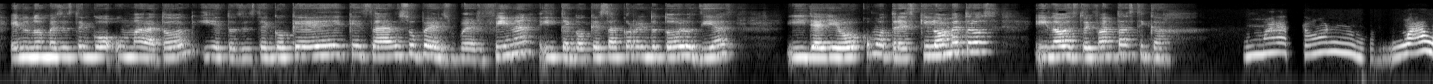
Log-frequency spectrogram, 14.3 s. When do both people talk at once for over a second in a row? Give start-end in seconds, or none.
none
